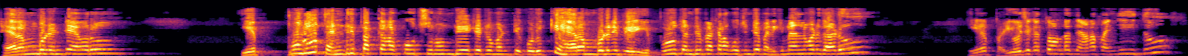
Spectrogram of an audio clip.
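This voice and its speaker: Speaking at an extremely high pitch and a fairly quick pace, a religious discourse speaker tells a devotional story. He recounts the characters' lines in his own voice and answers the rhetorical questions he poses.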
